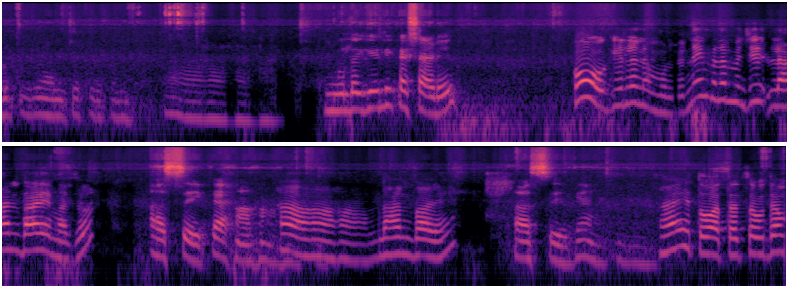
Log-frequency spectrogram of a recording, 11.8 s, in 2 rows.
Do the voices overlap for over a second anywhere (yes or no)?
no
